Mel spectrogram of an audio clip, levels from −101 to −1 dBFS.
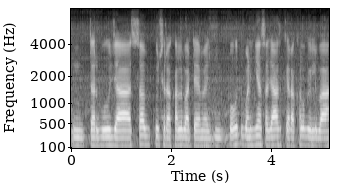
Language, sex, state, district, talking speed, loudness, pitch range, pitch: Bhojpuri, male, Bihar, East Champaran, 175 wpm, -16 LUFS, 120-130 Hz, 125 Hz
